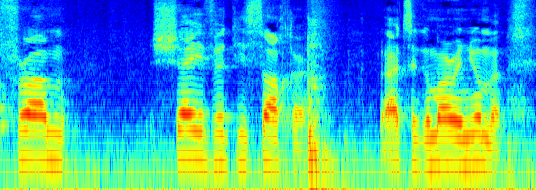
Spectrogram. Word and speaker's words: Yisachar: And since Kabbalah's Nister is hidden, therefore we don't pronounce the second Shin. That's what I think the Rebbe quoted from his father, the Blavik. So in Lubavitch, we always just say Yisachar, always.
